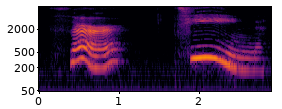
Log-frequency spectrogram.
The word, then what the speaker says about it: thirteen: the first number three look at my lips fur teen okay that number is not the same as thirty thirty thirteen thirty okay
